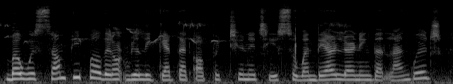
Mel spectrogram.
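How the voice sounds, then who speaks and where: A woman's voice: fairly high pitch, brisk, dark tone, slight background noise. Young woman with a mild American accent. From Uganda. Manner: reflective, many filler likes. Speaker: podcast co-host. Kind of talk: casual chat.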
